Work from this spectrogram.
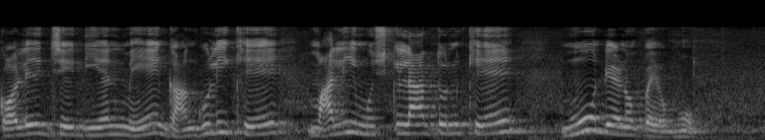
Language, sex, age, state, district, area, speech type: Sindhi, female, 60+, Maharashtra, Mumbai Suburban, urban, read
